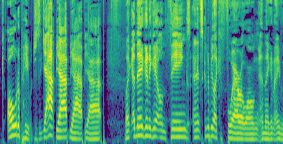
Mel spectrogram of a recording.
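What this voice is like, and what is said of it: Usual voice. Nothing is said of it.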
